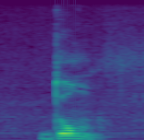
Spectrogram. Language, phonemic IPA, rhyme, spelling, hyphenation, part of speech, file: Dutch, /dɔm/, -ɔm, dom, dom, adjective / noun, Nl-dom.ogg
- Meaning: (adjective) 1. dumb, brainless 2. stupid, silly 3. accidental, thoughtless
